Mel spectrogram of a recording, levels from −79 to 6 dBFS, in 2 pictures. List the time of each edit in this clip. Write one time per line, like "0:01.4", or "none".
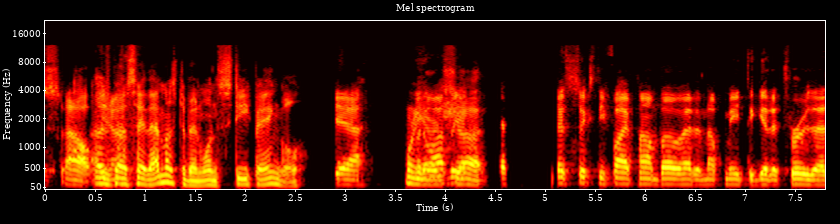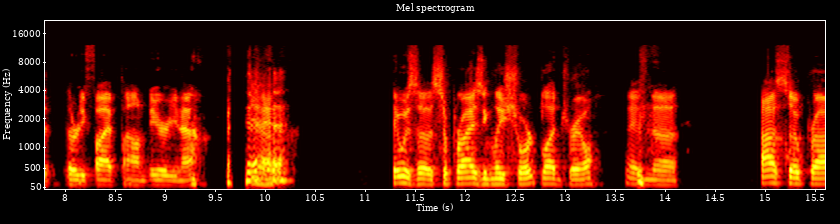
none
